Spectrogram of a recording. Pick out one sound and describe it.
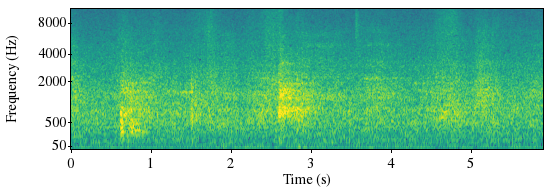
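Bodies scuffle and slide on a padded mat.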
